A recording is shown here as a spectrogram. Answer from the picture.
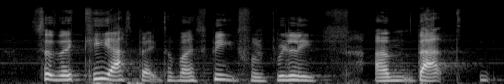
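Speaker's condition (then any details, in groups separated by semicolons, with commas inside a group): Cerebral palsy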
